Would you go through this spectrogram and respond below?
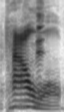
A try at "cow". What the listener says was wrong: You're saying cowl, dude. Like vowel.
